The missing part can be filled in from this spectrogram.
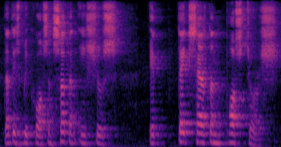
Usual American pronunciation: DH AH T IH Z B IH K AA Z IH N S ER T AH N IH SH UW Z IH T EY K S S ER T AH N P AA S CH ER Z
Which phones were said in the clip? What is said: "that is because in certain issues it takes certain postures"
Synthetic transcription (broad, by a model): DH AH T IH S B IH K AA S IH N S ER T AH N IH SH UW S IH T EY K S S ER T AH N P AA S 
